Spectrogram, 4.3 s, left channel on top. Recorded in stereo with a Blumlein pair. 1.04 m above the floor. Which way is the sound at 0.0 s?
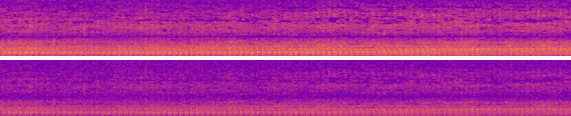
65° left.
